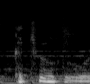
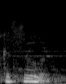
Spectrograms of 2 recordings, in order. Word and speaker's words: Cthulhu: And Bob said, that's not how it's pronounced. – Interesting. – Me being a smart ass, I didn't say that. I said it something another way, Cthulhu or something like that. And he said, no, it's pronounced Cthulhu. And I said, well, how do you know? And he said, because I asked Lovecraft.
